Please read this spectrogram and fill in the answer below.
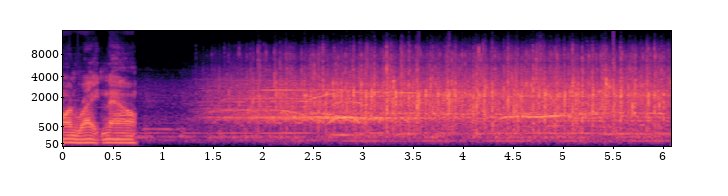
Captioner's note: applause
